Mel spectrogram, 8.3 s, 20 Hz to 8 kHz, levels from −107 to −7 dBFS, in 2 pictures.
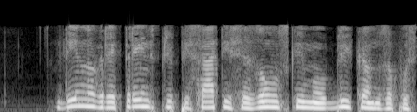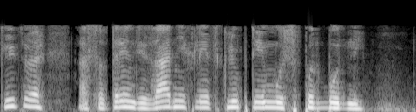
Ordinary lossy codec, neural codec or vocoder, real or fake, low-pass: AAC, 16 kbps; vocoder, 24 kHz, 100 mel bands, Vocos; fake; 7.2 kHz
